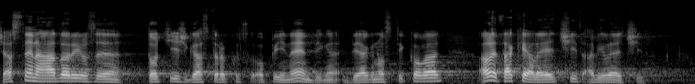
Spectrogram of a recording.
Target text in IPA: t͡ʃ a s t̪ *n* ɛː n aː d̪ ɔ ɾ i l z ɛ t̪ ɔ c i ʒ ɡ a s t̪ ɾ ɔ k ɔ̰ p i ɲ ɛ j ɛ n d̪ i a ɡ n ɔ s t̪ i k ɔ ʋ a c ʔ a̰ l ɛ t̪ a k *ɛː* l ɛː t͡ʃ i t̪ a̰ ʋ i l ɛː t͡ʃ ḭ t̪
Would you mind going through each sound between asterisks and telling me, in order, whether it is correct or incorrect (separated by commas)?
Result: correct, correct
